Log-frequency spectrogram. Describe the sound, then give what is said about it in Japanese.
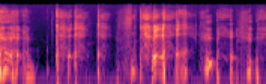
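Someone clears their throat several times in quick succession, a string of short, rough, cough-like bursts with brief gaps between them and no talking. “まあでもとサイド B でお会いしましょう咳 払いで終わるって”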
